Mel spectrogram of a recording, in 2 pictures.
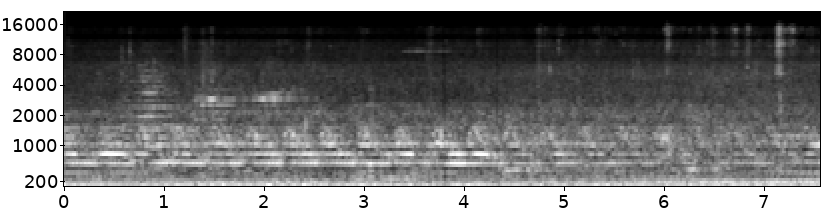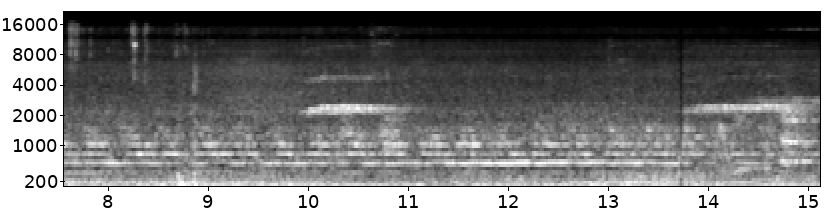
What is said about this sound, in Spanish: sí se sintió antes de que empezara a, a sonar la, alarma sísmica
